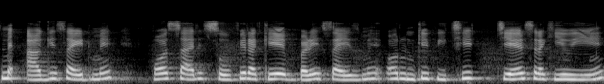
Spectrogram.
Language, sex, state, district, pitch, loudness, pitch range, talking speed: Hindi, female, Chhattisgarh, Balrampur, 250 Hz, -15 LUFS, 230-265 Hz, 200 wpm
